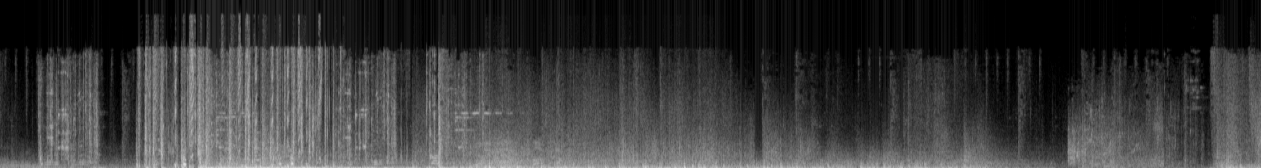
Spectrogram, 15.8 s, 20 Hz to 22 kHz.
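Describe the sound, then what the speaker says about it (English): Rapid gunfire in a Valorant match, Vision Strikers versus Cloud9, crackles in dense bursts for most of the stretch, loud and close, with voices talking over the shooting. "Shots fired."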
